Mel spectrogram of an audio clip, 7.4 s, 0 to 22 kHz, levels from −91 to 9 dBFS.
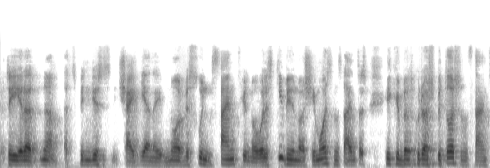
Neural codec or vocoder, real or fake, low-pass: codec, 16 kHz, 1 kbps, X-Codec, WavLM features, trained on Multilingual LibriSpeech; fake; 7.2 kHz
